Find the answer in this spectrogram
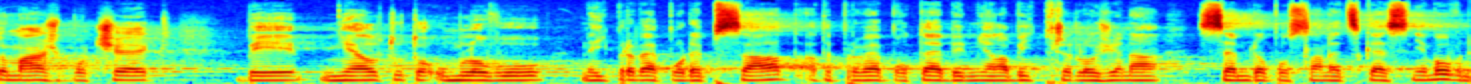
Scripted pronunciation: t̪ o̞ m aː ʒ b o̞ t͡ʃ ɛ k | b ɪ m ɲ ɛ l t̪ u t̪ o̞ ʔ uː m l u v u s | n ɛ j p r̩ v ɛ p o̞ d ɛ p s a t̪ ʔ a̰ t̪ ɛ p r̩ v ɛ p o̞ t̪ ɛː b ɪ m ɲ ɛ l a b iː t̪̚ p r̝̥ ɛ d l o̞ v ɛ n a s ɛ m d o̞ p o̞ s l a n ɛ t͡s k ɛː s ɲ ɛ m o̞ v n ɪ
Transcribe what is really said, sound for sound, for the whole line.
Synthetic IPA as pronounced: t̪ o̞ m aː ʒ b o̞ t͡ʃ ɛ k | b ɪ m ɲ ɛ l t̪ u t̪ o̞ ʔ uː m l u v u | n ɛ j p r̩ v ɛ p o̞ d ɛ p s a t̪ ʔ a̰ t̪ ɛ p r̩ v ɛ p o̞ t̪ ɛː b ɪ m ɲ ɛ l a b iː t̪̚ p r̝̥ ɛ d l o̞ ʒ ɛ n a s ɛ m d o̞ p o̞ s l a n ɛ t͡s k ɛː s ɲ ɛ m o̞ v n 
